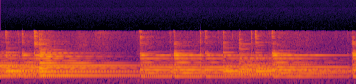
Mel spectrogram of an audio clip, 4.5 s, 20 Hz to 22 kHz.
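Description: Hazkar, a 40-string finger-plucked zither-like instrument, played solo: single plucked notes come every half second or so, each ringing on and overlapping the next in a slow melody.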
